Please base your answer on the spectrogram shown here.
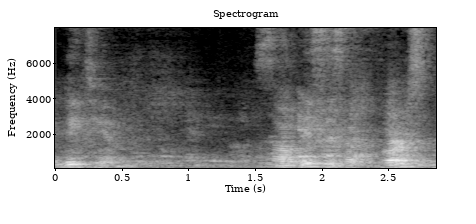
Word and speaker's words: lithium: foreign lithium normally it's a stressed on the first syllable okay first syllable okay lithium so this is the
